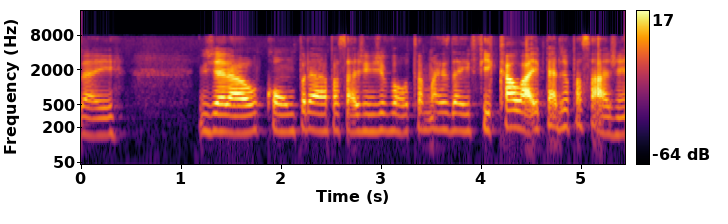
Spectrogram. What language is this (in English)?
Portuguese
